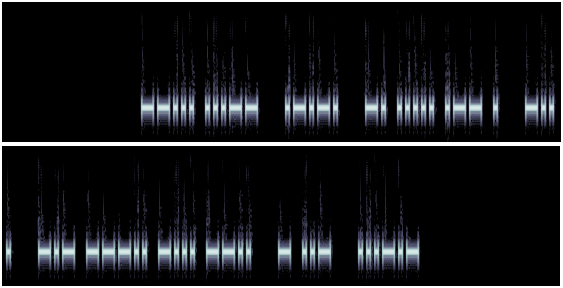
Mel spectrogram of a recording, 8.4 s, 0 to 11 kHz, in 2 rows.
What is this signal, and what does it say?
Morse code, heard as a keyed tone, about 40 wpm, 700 Hz. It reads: 73 <AR> N5WE DE K8BZ TU <SK>
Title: K1USN SST QSO Practice 40wpm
